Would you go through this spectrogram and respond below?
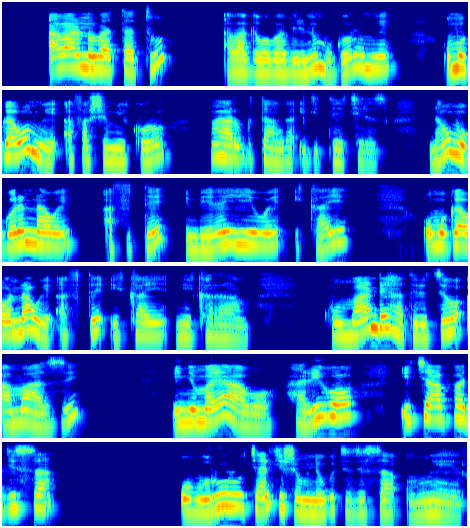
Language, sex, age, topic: Kinyarwanda, female, 18-24, government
